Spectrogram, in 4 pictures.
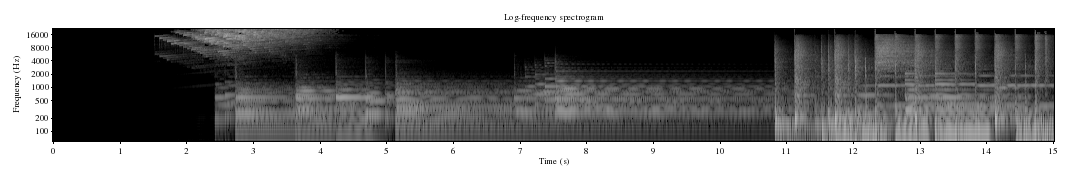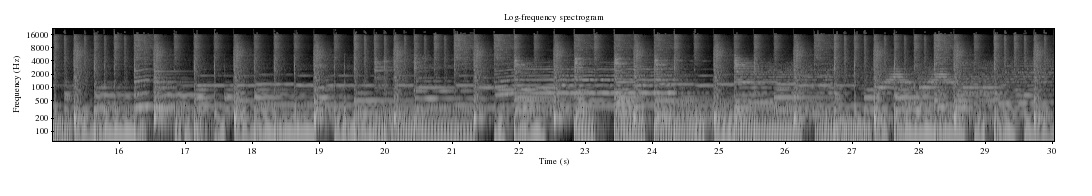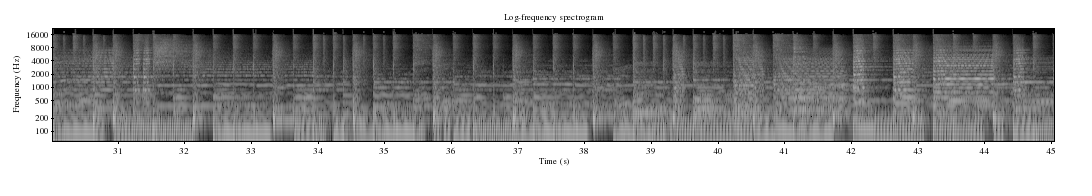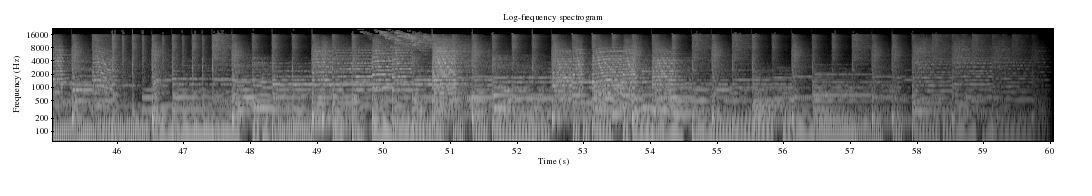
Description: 원키에서(-3)내린 멜로디 포함된 MR입니다.(미리듣기 확인)
멜로디 MR이라고 합니다.
앞부분30초, 뒷부분30초씩 편집해서 올려 드리고 있습니다.
중간에 음이 끈어지고 다시 나오는 이유는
